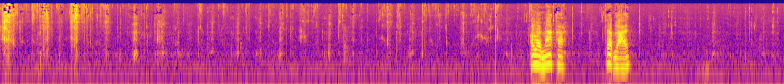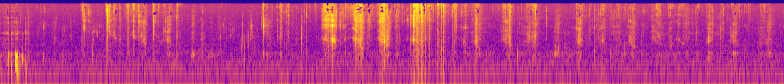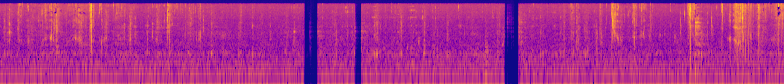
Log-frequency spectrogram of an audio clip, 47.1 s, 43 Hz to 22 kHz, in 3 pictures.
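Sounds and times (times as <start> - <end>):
crunchy chewing: 0.0 - 10.6, 12.7 - 47.0.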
